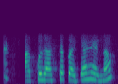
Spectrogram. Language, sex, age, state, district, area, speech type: Urdu, female, 18-30, Delhi, Central Delhi, urban, conversation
